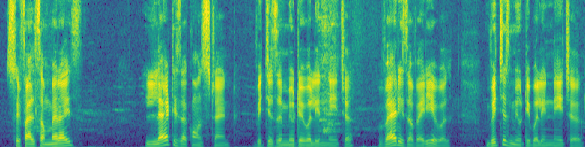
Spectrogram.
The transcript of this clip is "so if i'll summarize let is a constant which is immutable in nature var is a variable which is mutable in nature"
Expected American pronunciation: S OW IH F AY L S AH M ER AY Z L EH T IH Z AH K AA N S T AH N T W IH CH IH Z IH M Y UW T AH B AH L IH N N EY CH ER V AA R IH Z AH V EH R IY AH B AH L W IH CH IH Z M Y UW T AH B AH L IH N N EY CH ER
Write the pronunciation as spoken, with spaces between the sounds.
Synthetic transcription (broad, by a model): S OW IH F AY L S AH M ER AY Z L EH T IH Z AH K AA N S T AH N T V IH CH IH Z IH M Y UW T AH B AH L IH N N EY CH ER V AA R IH Z AH V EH R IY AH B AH L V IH CH IH Z M Y UW T AH B AH L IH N N EY CH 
